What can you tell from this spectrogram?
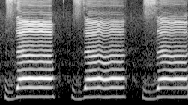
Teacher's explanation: आप अभी रखो अपने दोनों दांतों के जो नीचे वाले जो दोनों दांत हैं आपके, उसके अंदरूनी किनारे में, अंदर से किनारे की तरफ आप ज़ुबान की नोक को टच करो तो वहाँ से ज़ अदा होती है। ये बिल्कुल सीटी की तरह तेज़ आवाज़ होती है।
